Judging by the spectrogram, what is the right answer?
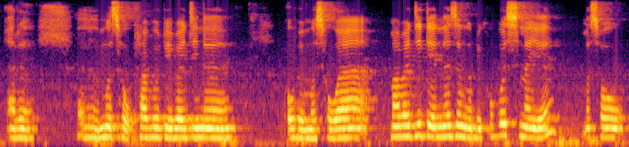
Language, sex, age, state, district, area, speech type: Bodo, female, 60+, Assam, Chirang, rural, spontaneous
